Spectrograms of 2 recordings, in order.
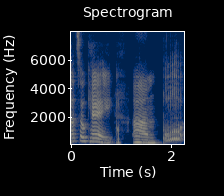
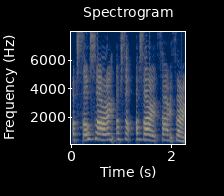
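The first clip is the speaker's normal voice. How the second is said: high, loud, panicked string of sorrys; flustered apology; 11 semitones higher, 9 dB louder than usual. Retold or imitated. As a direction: gush apologies in a sudden panic. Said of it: "going really angry to just".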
